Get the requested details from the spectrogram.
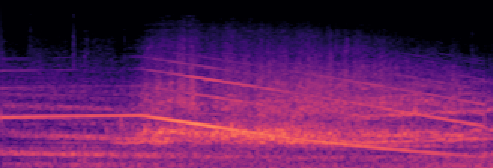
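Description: A dust storm roars in on a strong wind.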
